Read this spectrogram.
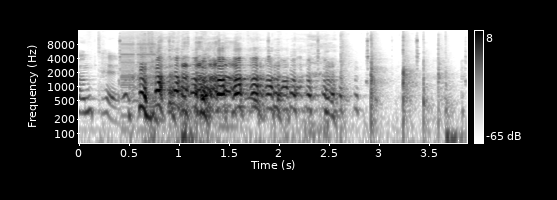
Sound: laughter

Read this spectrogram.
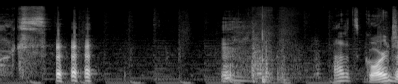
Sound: laughing

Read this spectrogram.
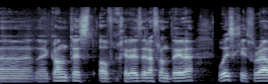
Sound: speaking Spanish

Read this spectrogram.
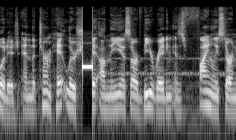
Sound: beep

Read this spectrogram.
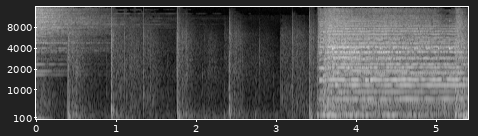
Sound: fireworks

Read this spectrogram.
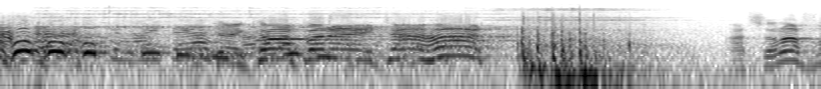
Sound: reindeer laugh; hooves stomp

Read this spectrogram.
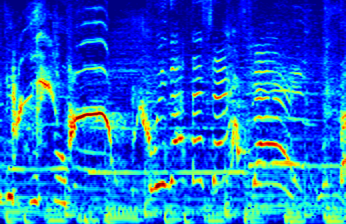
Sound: scream

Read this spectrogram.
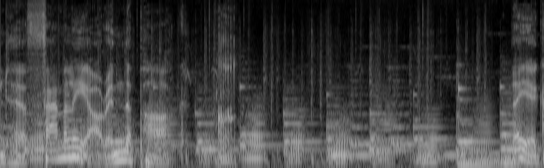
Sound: snorts

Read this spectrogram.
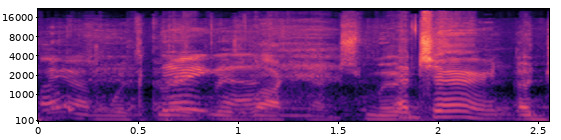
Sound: background chatter

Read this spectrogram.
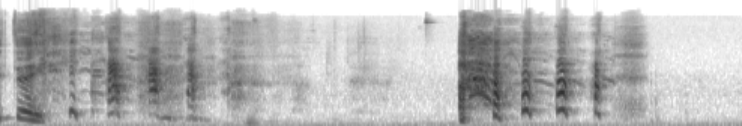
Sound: man laughs

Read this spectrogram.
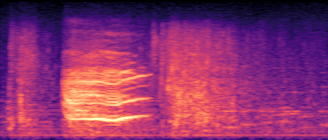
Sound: seal barks and splashes

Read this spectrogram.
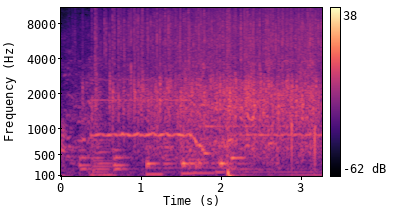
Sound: applause

